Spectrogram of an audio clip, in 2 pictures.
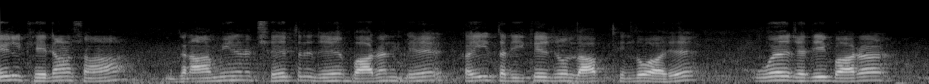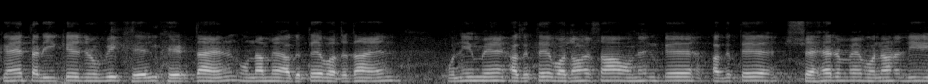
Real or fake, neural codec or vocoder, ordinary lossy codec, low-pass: fake; codec, 16 kHz, 2 kbps, FunCodec, trained on Chinese and English, 25 frames a second; none; none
